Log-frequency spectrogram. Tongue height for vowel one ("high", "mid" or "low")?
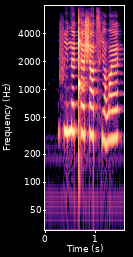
high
